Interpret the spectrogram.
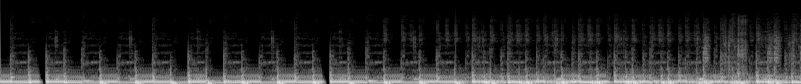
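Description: From 4.56 s to the end, a doubled audio track: a copy about 0.7 s late, some 5 dB down, likely a second path, repeats every waveform shape.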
